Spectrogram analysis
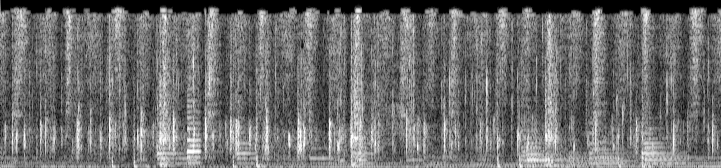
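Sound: audience applause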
